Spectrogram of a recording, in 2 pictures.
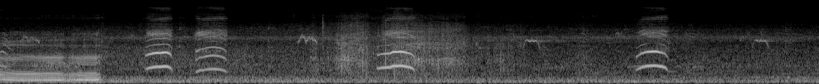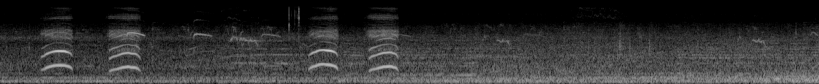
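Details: Baby macaque named Cola, an orphan, cries because she wants to ride a bike: clear arched, whining coos repeated at uneven intervals, roughly a dozen times a minute, over steady low rumbling noise.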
